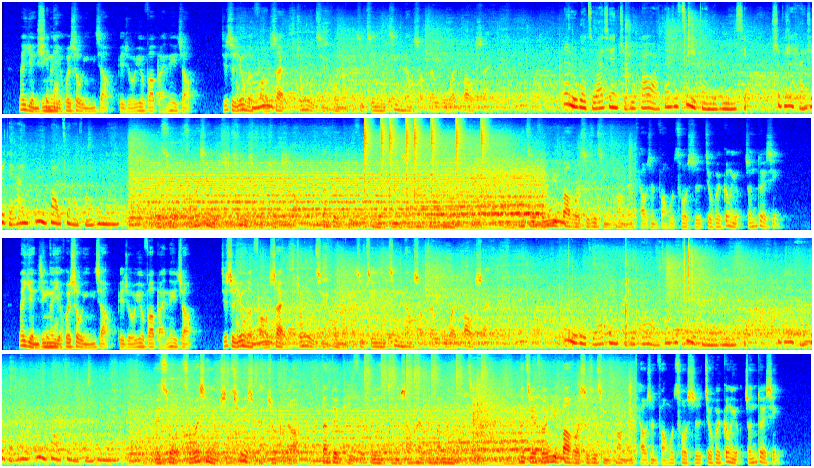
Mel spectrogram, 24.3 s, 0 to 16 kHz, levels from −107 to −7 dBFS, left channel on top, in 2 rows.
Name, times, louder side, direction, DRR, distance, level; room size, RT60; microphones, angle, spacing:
voice 1, 0.3-2.8 3.3-7.3 14.4-16.6 16.9-19.4 19.9-23.8, right 4 dB, 90° right, 0.7 m, -29 dB
sound 1, 3.5-21.7, right 5 dB, 40° right, 0.4 m, -32 dB
voice 2, 3.7-4.1 8.4-11.0 11.6-13.9 20.3-20.6, left 3 dB, 40° left, 0.5 m, -28 dB
sound 2, 14.0-20.3, left 3 dB, 90° left, 1.8 m, -25 dB
9.8 x 6.9 x 5.4 m
head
